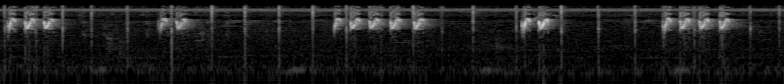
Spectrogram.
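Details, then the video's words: Prinia song in a ciblek-like style, used as a master recording for training birds: quick bursts of three to five sharp, high chirps, repeated every one to two seconds, with faint clicks and a steady high whine behind. "prejak atas rasa ciblek"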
